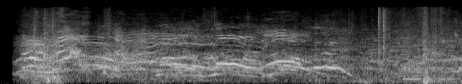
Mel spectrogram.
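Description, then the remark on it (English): A Black Friday shopping crowd rushes through store doors, many voices shouting and clamoring over one another, with a couple of sharp bangs like doors slamming near the end. “That's Black fucking Friday.”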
